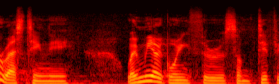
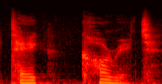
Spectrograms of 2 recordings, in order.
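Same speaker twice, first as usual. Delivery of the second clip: slow hushed whisper, no voice; whispered comfort; 6 dB quieter than usual. Acted. Christ speaking softly to a fearful heart, slow whisper. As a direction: whisper it slowly like a secret comfort.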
